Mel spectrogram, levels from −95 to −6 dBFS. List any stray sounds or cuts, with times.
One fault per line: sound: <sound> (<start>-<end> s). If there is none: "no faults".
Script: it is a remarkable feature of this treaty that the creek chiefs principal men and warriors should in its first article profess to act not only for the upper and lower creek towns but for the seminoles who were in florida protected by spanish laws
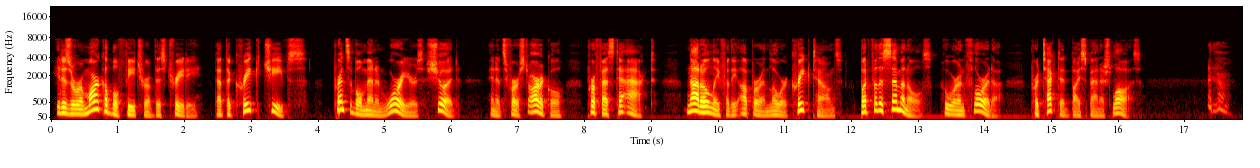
sound: cough (17.3-17.7 s)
